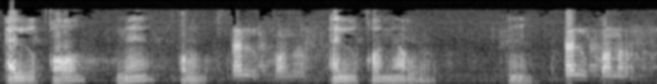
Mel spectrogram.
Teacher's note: القمر الميم بين مفخمين، فلا بد أن أخلصها بترقيقها من المفخمين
